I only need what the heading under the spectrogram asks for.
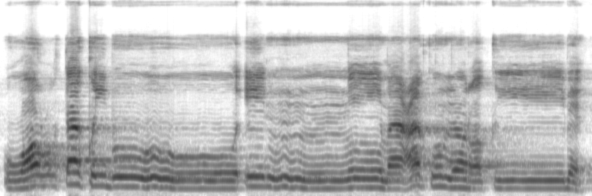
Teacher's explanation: انی میں نون مشدد غنہ ہوگا، اور یا مدہ ہے یہاں پر. معکم کے میم میں اظہار شفوی ہوگا اور را کے اوپر زبر، را کو پر پڑھیں گے. · وارتقبوا را کو پر پڑھیں گے کیونکہ رائے ساکنہ سے پہلے حمزہ عارضی ہے. یہاں پر جو الف جو ہے اس کے نیچے زیر تھا، لیکن وہ زیر کیا ہے، گر گیا کیونکہ عارضی تھا، اس وجہ سے را کو پر پڑھیں گے.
